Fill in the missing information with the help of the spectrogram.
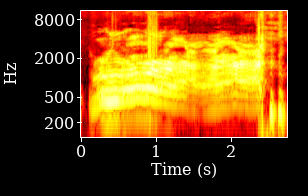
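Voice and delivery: long, high imitated bellow; mock moronic roar. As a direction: let out a drawn-out, exaggerated dopey yell. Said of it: "they're screaming and yelling, and you're like".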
